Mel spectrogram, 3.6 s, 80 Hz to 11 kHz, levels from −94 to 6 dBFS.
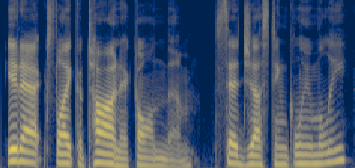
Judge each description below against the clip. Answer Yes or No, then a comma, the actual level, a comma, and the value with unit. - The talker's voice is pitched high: No, medium, 170 Hz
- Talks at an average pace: Yes, average, 170 wpm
